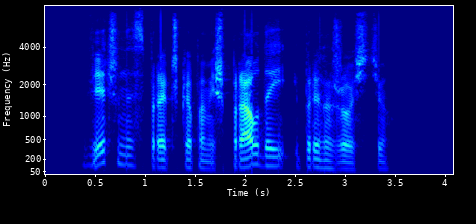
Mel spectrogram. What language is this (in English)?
Belarusian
